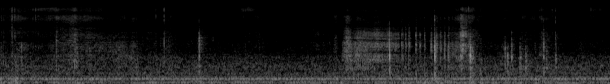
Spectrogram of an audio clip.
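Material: Paper.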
